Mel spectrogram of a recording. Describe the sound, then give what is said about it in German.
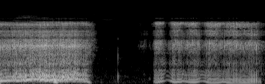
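A voice imitates the loud snoring of the speaker's mother, who fell asleep: a harsh, rattling inhale, a brief pause with a faint click, then a wavering, buzzy snore that rises and falls. Loud, no speech. “Aber wenn sie schläft und wenn sie schnarcht, dann schnarcht sie nicht so.”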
